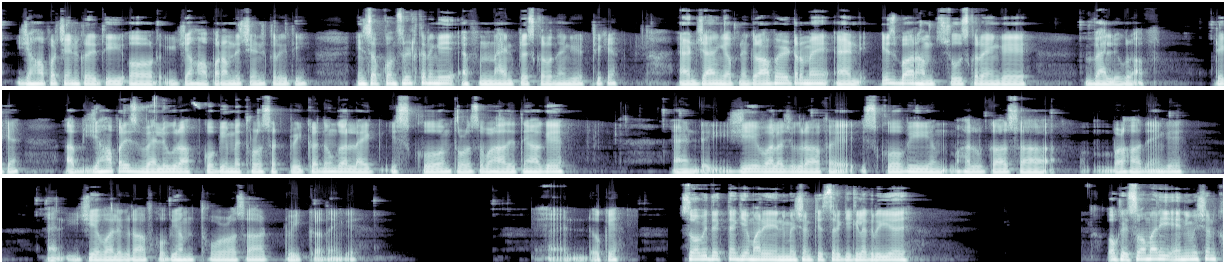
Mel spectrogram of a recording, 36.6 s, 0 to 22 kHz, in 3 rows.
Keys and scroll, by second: 4.8 F9, 31.4 KP_0, 35.7 KP_0, 36.0 KP_0.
